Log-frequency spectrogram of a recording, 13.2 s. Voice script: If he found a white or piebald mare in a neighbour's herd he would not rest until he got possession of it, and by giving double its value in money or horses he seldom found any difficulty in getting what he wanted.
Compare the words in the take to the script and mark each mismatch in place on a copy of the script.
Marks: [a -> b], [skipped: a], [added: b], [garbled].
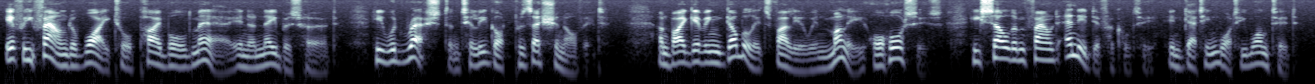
If he found a white or piebald mare in a neighbour's herd he would [skipped: not] rest until he got possession of it, and by giving double its value in money or horses he seldom found any difficulty in getting what he wanted.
